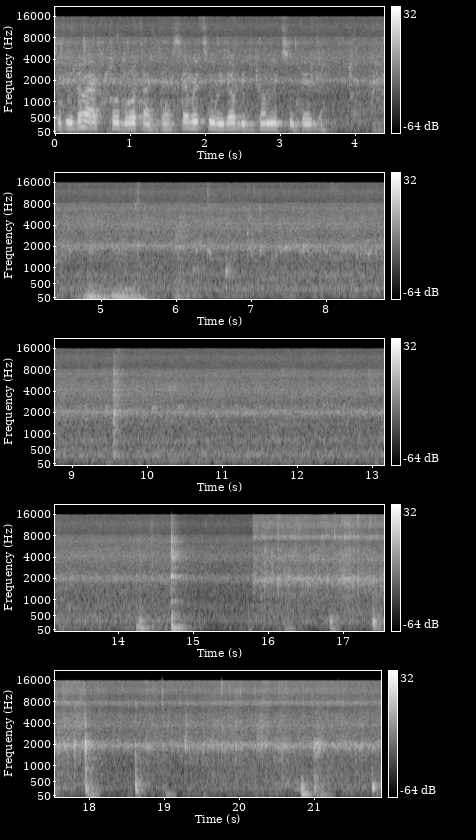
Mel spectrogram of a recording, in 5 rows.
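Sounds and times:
sauce sizzling in a pan: 0:00.0 - 0:04.7, 0:05.6 - 0:21.9
wooden spatula knocking pan: 0:16.8 - 0:19.2, 0:20.8 - 0:21.9.

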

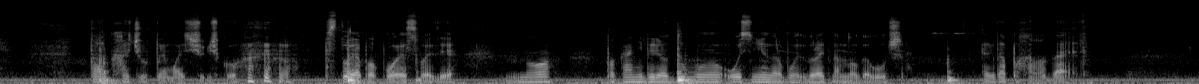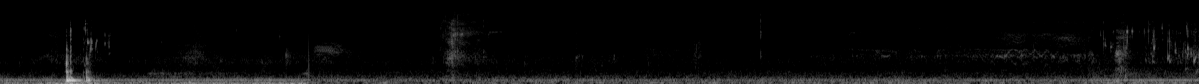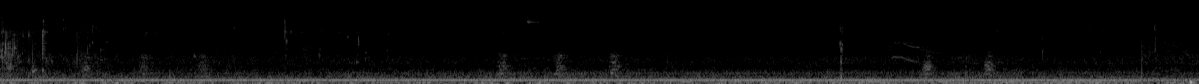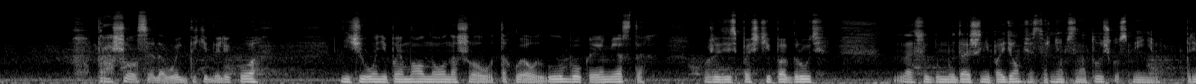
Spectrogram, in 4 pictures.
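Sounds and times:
steady low hum: 0:00.0 - 0:47.9
water sloshing: 0:09.1 - 0:15.0, 0:22.8 - 0:28.1.

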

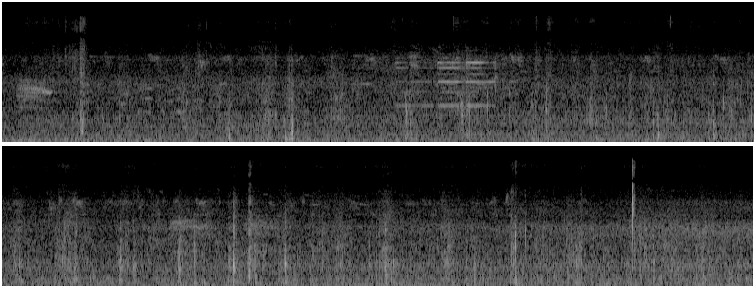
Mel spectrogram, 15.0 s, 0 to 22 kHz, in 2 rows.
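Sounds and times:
footsteps on grass: 0:00.0 - 0:15.0
faint tone: 0:03.9 - 0:05.1.

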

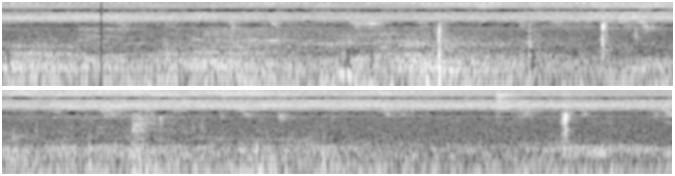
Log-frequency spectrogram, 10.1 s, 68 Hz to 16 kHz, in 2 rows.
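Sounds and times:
insects chorus: 0:00.0 - 0:10.0
faint ticks: 0:08.7 - 0:09.5.

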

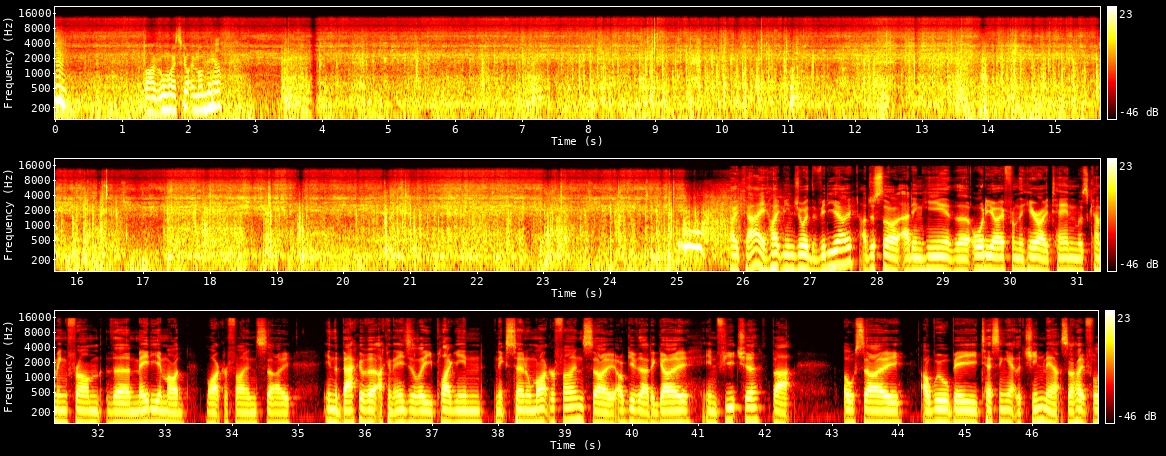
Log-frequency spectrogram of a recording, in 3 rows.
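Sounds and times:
bike clicks and rattles: 0:00.0 - 0:26.6
tyre and wind rush: 0:00.0 - 0:26.8.

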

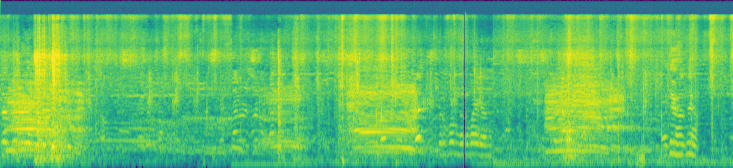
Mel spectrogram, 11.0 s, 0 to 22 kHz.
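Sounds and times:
cow mooing: 0:08.2 - 0:09.5.

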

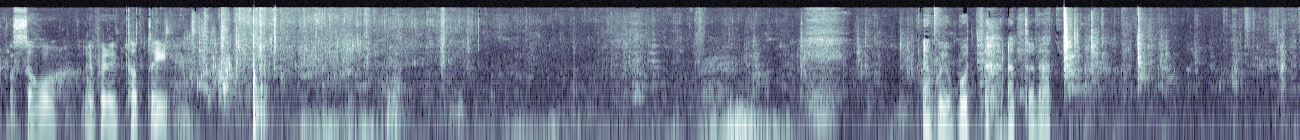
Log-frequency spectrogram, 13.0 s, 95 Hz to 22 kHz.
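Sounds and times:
water splashing into metal pot: 0:01.6 - 0:03.5.

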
